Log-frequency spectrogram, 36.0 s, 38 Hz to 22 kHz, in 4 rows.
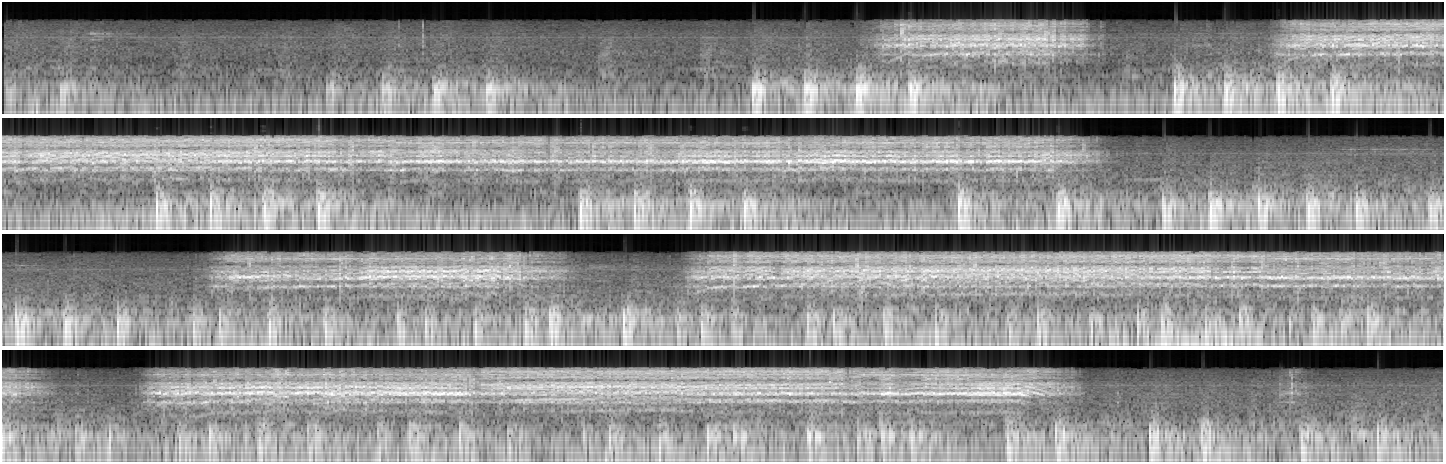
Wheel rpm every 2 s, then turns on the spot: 0, 0, 20, 50, 130, 160, 160, 160, 10, 30, 110, 100, 160, 110, 130, 160, 140, 10.
6-8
